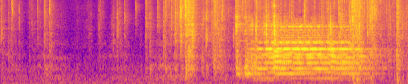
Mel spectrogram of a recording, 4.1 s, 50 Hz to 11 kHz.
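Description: An Android system sound played through the Onn Surf Gen 3 tablet's small speaker: a steady chord of several tones held for about a second, starting about two and a half seconds in. A few faint clicks come just before it.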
